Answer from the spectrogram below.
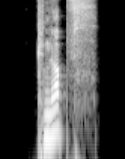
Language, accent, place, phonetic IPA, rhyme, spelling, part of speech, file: German, Germany, Berlin, [knɔp͡fs], -ɔp͡fs, Knopfs, noun, De-Knopfs.ogg
- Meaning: genitive singular of Knopf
